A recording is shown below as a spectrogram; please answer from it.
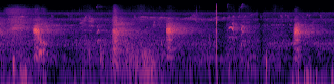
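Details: Brief piping whistles from dholes trying to hunt a tiger at Nagarahole National Park, repeated about every two seconds over a steady hiss, with a single sharp snap midway.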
